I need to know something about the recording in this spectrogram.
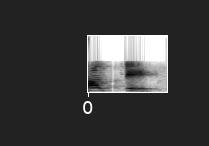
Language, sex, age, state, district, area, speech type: Gujarati, female, 60+, Gujarat, Kheda, rural, conversation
